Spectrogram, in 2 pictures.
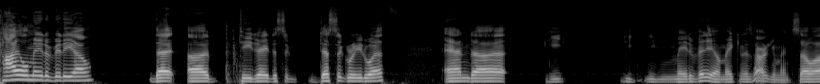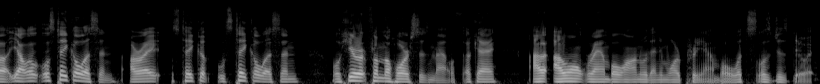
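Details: Real, self-acknowledged stuttering in a male streamer during a live stream; word and phrase repetitions.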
